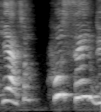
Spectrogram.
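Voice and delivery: excited shouting crowd. Retold or imitated. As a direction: yell it across the road in amazement. Crowd asks eagerly.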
